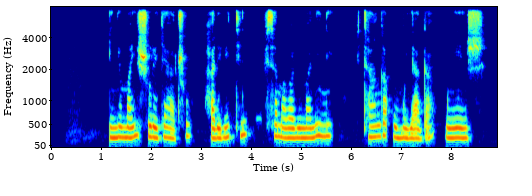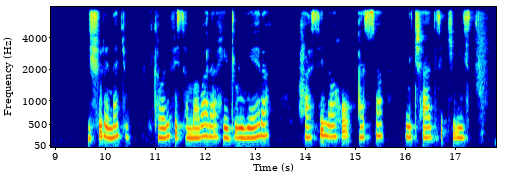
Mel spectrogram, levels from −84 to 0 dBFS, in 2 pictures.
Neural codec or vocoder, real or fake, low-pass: none; real; 7.2 kHz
